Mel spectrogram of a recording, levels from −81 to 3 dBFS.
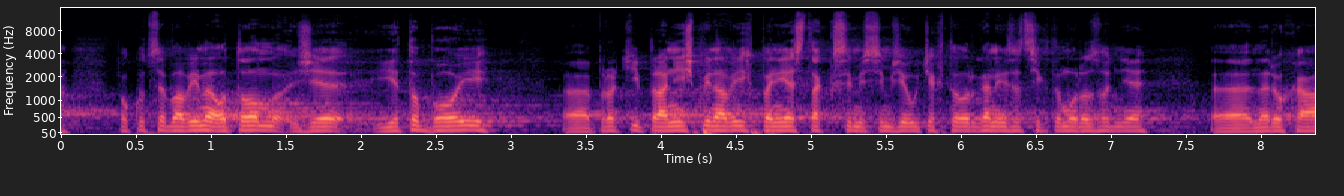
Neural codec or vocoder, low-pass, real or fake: none; 14.4 kHz; real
